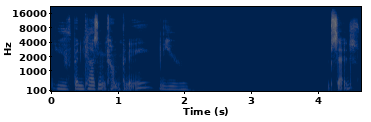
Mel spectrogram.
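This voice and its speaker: A man performs a courteous, flirty male vampire in an intimate audio roleplay. His voice is husky and breathy with plenty of creak, recorded very dry. He speaks softly and rambles politely, apologetic and considerate while he charms. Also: on the high side, takes it slowly, no room sound, full character voice. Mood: friendly, inviting.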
